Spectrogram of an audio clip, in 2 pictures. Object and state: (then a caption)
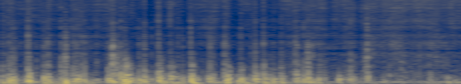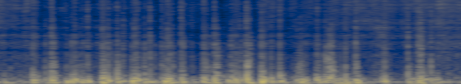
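Cardboard box. A flat, hollow pink printed cardboard lash box is held up in both hands and tapped and scratched with long painted nails. Rapid, dull, low thuds come in quick bursts with a faint scratchy rustle between them. Each tap dies away almost at once.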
